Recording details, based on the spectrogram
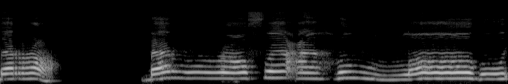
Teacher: langsung dari kalau misalkan nih lam sukun ketemu ro ber J lamnya melebur langsung ke ra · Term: Idam mutaqibain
